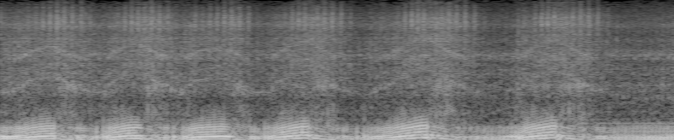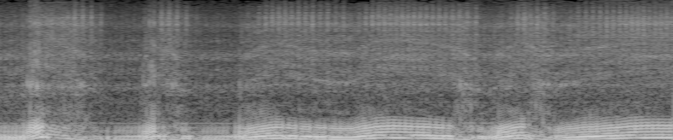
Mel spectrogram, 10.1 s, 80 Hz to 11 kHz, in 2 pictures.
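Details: 2009 Triumph Speed Triple, 50,000 km: light ticking clatter that rises and falls with revs; began suddenly mid-ride, persisted after dealer replaced timing chain; dealer now suspects middle cylinder, source unknown.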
